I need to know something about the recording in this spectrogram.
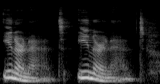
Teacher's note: quando a gente tem NT, a gente pode omitir o T e ligar no N, como acontece, por exemplo, na palavra internet, que muitas pessoas pronunciam internet.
